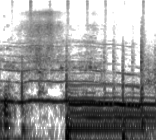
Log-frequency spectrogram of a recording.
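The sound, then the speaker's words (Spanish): A female cat lets out a long, drawn-out complaining meow that swells louder and harsher partway through, sustained for a couple of seconds with no talking. “Ahora sí, no tengo hijos, pero tengo una gata. Que está pesadísima.”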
